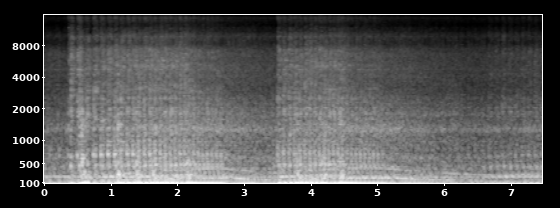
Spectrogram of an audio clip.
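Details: Farmall H tractor four-cylinder with an uneven, lumpy low beat, loping rhythm and puffing, like missing on some cylinders. Carb not flooded and timing found not out; distributor to be checked next, cause not confirmed.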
